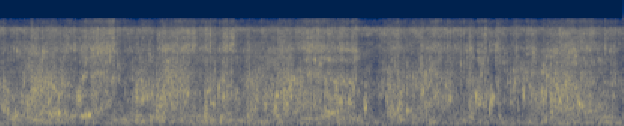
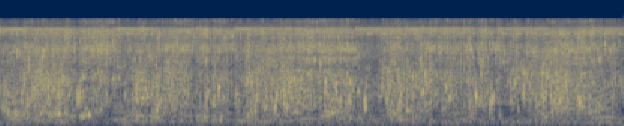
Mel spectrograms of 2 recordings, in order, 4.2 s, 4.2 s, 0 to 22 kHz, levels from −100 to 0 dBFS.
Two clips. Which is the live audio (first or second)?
second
